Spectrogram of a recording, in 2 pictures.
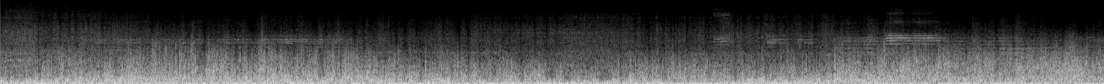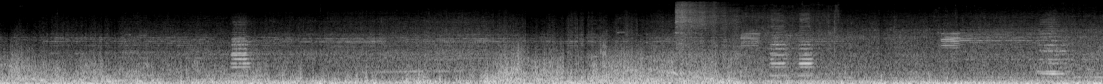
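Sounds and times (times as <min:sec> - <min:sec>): wind buffeting microphone: 0:00.0 - 0:22.0
high vehicle horn: 0:07.2 - 0:09.6, 0:11.4 - 0:19.6, 0:20.3 - 0:22.0
short low honk: 0:16.9 - 0:19.6, 0:20.4 - 0:22.0.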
